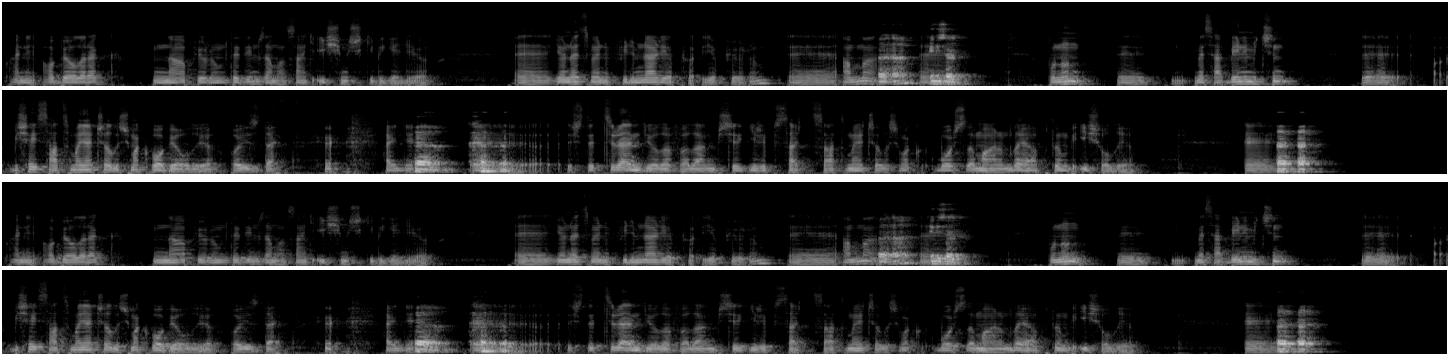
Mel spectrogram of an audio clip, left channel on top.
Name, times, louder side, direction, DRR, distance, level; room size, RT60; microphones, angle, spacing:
voice 1, 0.1-1.0 1.5-4.3 5.1-8.8 9.2-9.6 10.5-10.8 11.1-12.9 13.6-14.0 14.5-18.6 19.1-19.8 20.1-25.8 26.9-27.4, left 1 dB, 20° left, 8 dB, 0.8 m, -33 dB
voice 2, 8.8-9.6 18.6-19.5 27.2-27.5, equal, 40° left, 6 dB, 1.3 m, -23 dB
12.5 x 11.5 x 4.7 m, 0.44 s
head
